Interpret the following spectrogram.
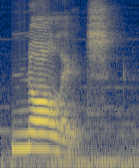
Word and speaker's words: knowledge: today we're gonna see nine words in which the k sound is not pronounced so let's see number one no no i don't know what you're talking about number two knowledge knowledge teachers have a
